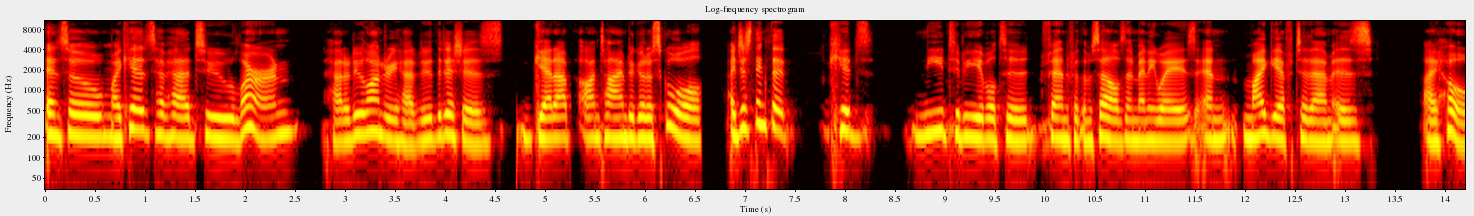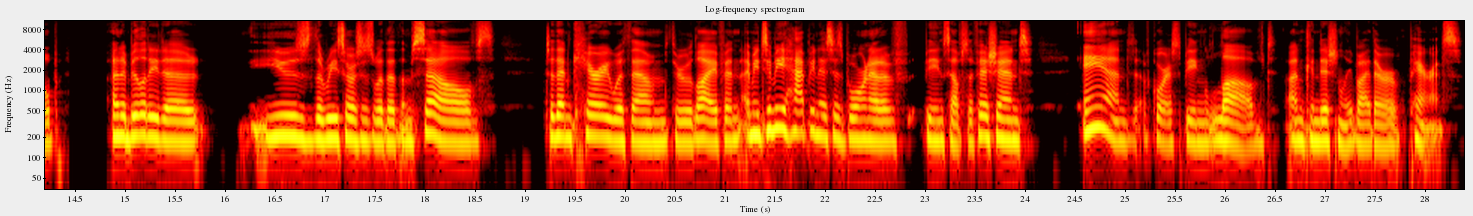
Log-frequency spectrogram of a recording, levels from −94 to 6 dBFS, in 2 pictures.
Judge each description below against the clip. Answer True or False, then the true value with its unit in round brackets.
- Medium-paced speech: True (180 wpm)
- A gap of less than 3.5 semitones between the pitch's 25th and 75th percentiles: False (3.9 semitones)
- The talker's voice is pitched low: False (195 Hz)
